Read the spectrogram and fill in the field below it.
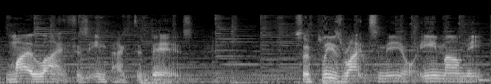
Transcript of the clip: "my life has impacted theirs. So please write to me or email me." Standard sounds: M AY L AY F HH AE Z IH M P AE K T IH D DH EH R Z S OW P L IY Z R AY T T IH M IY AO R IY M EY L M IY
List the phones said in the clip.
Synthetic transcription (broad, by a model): M AY L AY F HH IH Z IH M P AE K T IH D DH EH R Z S OW P L IY Z R AY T T IH M IY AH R IY M EY L M IY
